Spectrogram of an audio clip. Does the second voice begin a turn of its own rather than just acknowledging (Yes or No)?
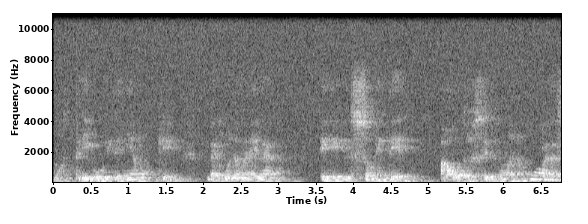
No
